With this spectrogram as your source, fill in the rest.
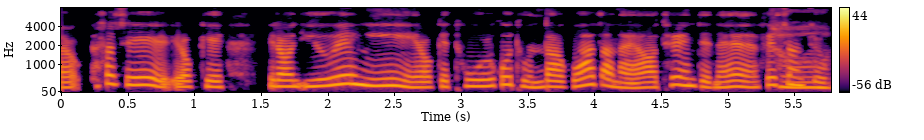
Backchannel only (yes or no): yes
